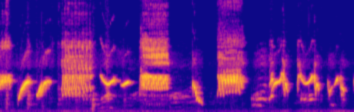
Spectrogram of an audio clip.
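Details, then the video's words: Asian pied starling lure song for encouraging other birds to sing; curling whistled slurs broken by loud harsh rasping bursts, ending in a run of wavering looping whistles. "Pancingan Jalak Suren Ampuh Pagi Siang Malam Full Gacor"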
